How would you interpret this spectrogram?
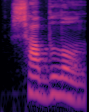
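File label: "şablon", Azerbaijani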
